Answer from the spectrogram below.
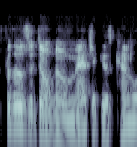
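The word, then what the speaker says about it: Magik: is known as magic it is spelled funny but it's still magic yeah it's go with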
